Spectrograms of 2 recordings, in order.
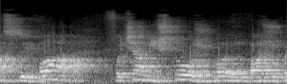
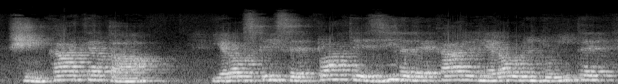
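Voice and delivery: slow, solemn scripture reading; drawn-out solemn reading from the pulpit; psalm reading; 4 semitones higher, much slower than usual. Acted. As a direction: read the psalm slowly, savouring each line.

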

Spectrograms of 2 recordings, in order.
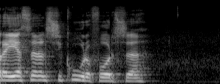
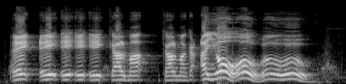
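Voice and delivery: loud alarmed shouts at the boars; panicked yelling; 4 semitones higher, 8 dB louder than usual. Real, not acted. Gamer panicking at charging boars, loud alarmed yells.

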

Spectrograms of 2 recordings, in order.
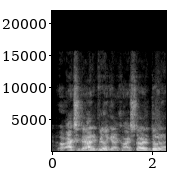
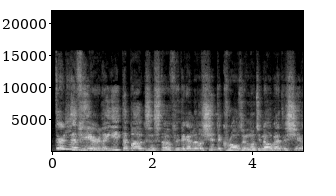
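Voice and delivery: higher-pitched incredulous insistence; retold exasperated argument; 7 semitones higher than usual. Traveler arguing with friend about bugs in food, exasperated. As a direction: argue it as if it were obvious.

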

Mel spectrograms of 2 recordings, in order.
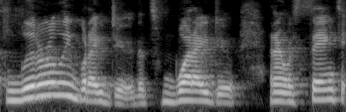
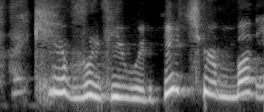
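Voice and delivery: hammed-up indignant mother, pitched up; mock outrage; 6 semitones higher than usual. Mom scolding her six-year-old, mock outraged. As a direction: play the wounded mom, half-joking. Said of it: "I was so mad that she had hit me".

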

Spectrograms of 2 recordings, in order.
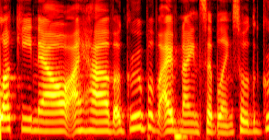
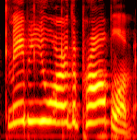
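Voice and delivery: higher, teasing agreement, leaning on problem; sassy higher retort; 10 semitones higher than usual. Real, not acted. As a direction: tease them, higher and sassy.

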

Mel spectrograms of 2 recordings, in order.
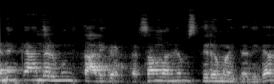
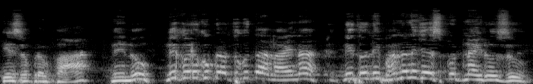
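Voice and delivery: earnest spoken prayer, pitched up; prayer said aloud; 4 semitones higher than usual. Shown as a demonstration. Preacher leads the congregation's vow to Jesus, earnest prayer. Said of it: "అని బయటికి చెప్పు పలికి".

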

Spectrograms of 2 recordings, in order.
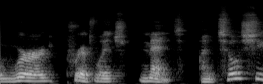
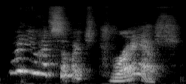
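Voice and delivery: put-on higher girlish voice, curious; young girl voice. A narrator's reading. Sophie asking the trash-carrying girl, high girlish voice. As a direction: ask like a puzzled little girl.

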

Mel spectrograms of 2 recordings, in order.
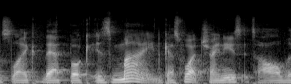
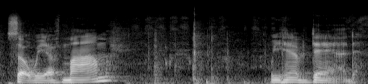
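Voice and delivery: usual speaking voice

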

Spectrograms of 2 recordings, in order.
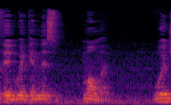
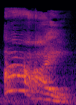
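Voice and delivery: shout; 11 semitones higher than usual. Acted. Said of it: "shouted Thidwick".

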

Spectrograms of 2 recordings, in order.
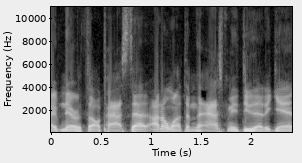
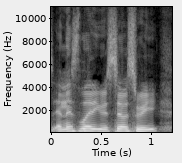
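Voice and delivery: normal talking voice

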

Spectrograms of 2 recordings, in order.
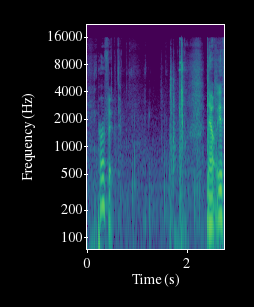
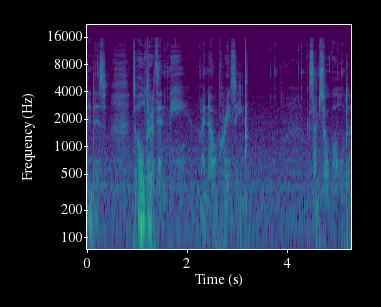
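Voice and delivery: whispered aside, voiceless and much softer; joking whisper; 20 dB quieter than usual. Acted. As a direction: drop to a secret whisper for the joke. Joking aside about old design.

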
